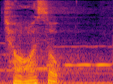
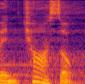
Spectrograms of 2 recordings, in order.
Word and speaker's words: ฉศก: จุลศักราช เป็น เลข 6 สมเด็จ พระ พุทธจาร์โต ออก เสียง ฉศก ไม่ ได้ ออก เสียง เป็น ช่อ ศพ ส่วน พระ ธรรมกถึก อื่น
